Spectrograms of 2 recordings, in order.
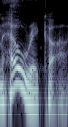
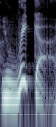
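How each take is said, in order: First: The stress is on the first syllable. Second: The stress is on the second syllable. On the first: The speaker calls it right. "It goes on Helreka" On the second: The speaker calls it wrong. "They would put the emphasis on the penult"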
